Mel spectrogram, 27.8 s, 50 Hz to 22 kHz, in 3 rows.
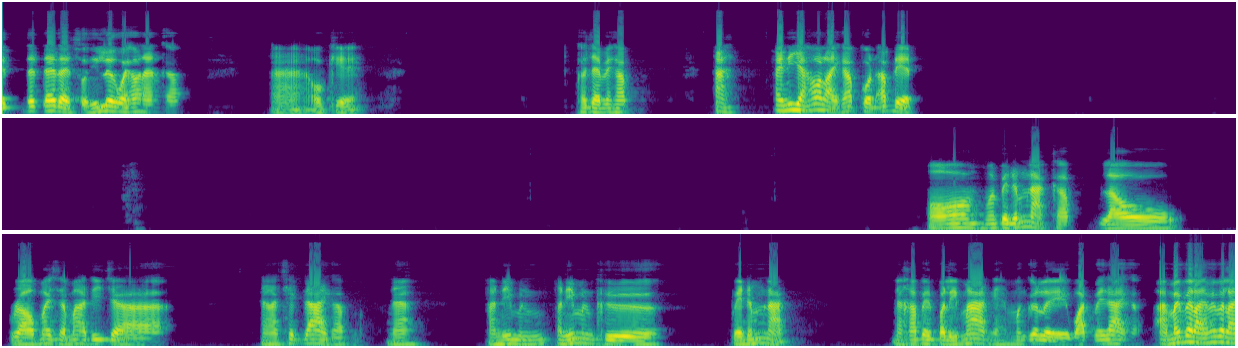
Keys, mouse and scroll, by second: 0.2 middle click, 0.6 scroll down 1, 0.8 middle click, 0.9 click, 1.9 click, 3.0 middle click, 3.5 click, 4.5 click, 5.2 click, 5.6 middle click, 7.1 click, 13.1 click, 14.9-16.7 drag, 20.2 click.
